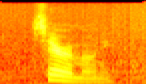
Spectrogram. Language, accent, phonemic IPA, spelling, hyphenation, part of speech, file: English, US, /ˈsɛɹ.əˌmoʊ.ni/, ceremony, cer‧e‧mo‧ny, noun, En-us-ceremony.ogg
- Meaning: 1. A ritual, with religious or cultural significance 2. An official gathering to celebrate, commemorate, or otherwise mark some event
